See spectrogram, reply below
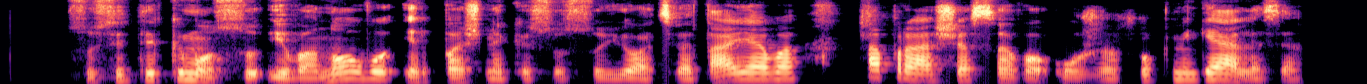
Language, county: Lithuanian, Kaunas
